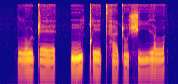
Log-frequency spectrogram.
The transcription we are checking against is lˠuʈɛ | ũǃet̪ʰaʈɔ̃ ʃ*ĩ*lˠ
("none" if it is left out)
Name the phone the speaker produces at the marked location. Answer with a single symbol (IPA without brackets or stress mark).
i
